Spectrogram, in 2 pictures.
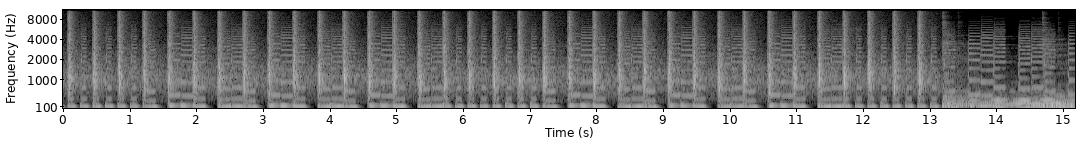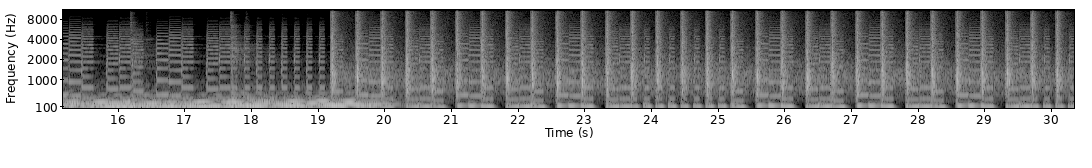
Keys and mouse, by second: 0.1-1.6 drag, 1.6 middle click, 2.4 click, 2.9-3.9 middle drag, 3.9 click, 4.0 middle click, 4.6-6.7 drag, 6.7 middle click, 7.0-9.6 drag, 9.6 middle click, 9.7 click, 10.4-11.9 drag, 11.9 middle click, 12.0 click, 12.8 click, 14.0 shift+x, 14.5 shift+c, 16.9 middle click, 17.6 middle click, 18.0 3, 18.4 f, 18.5 click, 19.3-21.0 drag, 21.0 f, 22.6 g, 22.7 f, 24.5 click, 24.7 middle click, 24.8 3, 24.9 f, 26.1 middle click, 27.7-30.3 middle drag.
